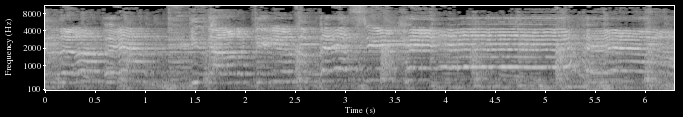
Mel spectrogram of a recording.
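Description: A woman singing a song live with acoustic guitar and percussion backing, holding one long note in the middle.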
